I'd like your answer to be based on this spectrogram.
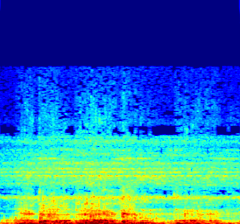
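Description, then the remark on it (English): A deep, rumbling growl from a large wild animal, sustained and fairly loud throughout, with a low guttural texture and no voices present, recorded with microphones set up along a trail. “I heard this growl in my headphones.”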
